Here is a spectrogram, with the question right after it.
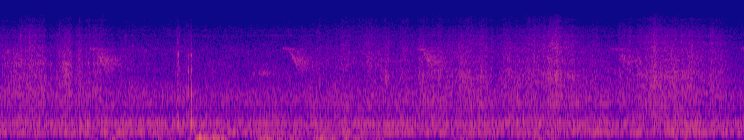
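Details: Honey hunt at a wild bee nest: a steady massed buzzing hum, a few knocks and rustles, and soft descending high chirps at irregular intervals behind it.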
